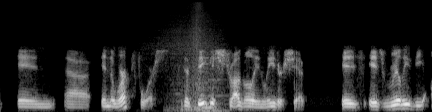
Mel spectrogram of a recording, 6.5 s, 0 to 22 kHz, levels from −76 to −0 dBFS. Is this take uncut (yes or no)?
no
